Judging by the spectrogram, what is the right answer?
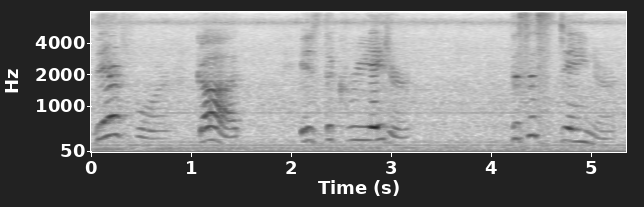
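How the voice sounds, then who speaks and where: A woman with a fairly high voice delivers a spiritual discourse at a slow pace. She speaks in deliberate, declarative short phrases. The amateur recording is noisy and picks her up from a distance. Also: very animated. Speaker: speaker relaying a guru's teaching aloud.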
